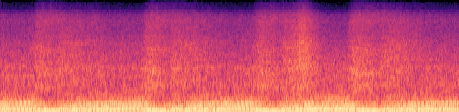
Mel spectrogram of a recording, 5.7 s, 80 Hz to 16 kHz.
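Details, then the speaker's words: Toyota 1UZ V8 swapped into a Ford Falcon, first start with radiator just filled and coolant low; revs climb and sag about every 1.5 s, never settling; owner guesses no coolant through idle air control valve, causing high idle. "I think it's revving like that because it doesn't have coolant going through the air idle control valve. That's my guess."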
